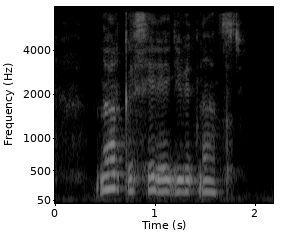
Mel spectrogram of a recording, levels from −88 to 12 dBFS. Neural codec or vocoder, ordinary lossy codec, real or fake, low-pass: codec, 16 kHz, 16 kbps, FunCodec, trained on LibriTTS, 50 frames a second; AAC, 32 kbps; fake; 7.2 kHz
